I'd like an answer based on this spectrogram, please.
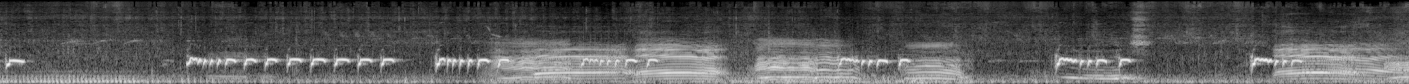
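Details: Several of a huge herd of tame cattle on the move low loudly, deep drawn-out moos rising and falling over a steady background murmur.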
